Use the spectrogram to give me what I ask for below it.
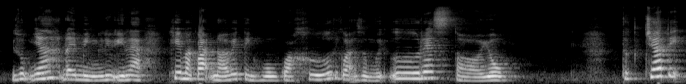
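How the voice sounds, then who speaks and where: A woman teaching a grammar lesson at a middle pitch, explaining each point step by step and repeating every example sentence. Her voice rings with a noticeable echo off the room. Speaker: Korean language teacher.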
